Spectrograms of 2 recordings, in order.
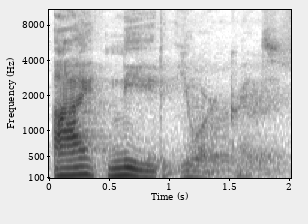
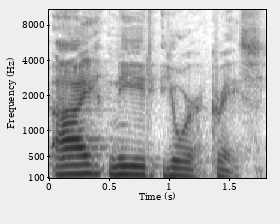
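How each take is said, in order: First: Very slow, dropping softer on the repeat; a quieter second take for all to echo; slower and softer. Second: Very slow, leading the phrase word by word; slow demonstration. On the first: Preacher repeating the phrase softly for the congregation. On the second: Preacher leading the congregation, saying the phrase slowly. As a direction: model the line for them to repeat. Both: Shown as a demonstration. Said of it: "I just want us to say together".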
